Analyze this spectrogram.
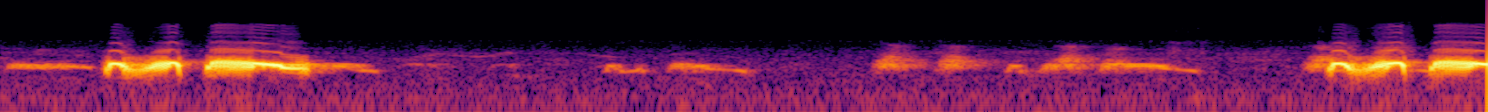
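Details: Calling female spotted dove used as a decoy to attract males. A rolling double coo opens, then soft, quiet cooing murmurs, and a second loud pair of deep, throaty notes closes the stretch.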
